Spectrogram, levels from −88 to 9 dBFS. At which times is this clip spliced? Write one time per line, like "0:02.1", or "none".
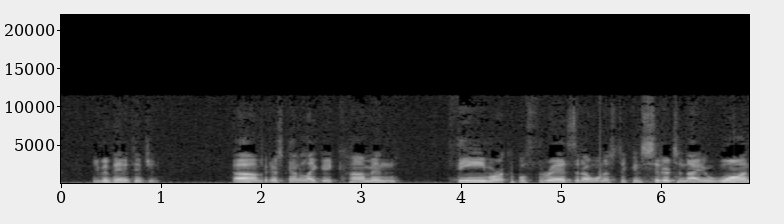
0:02.0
